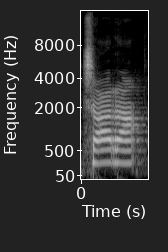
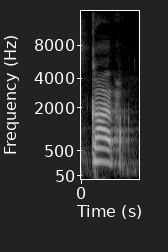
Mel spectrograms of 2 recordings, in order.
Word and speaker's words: Chara: They give rise to branch and they are filamentous like Chara, or you can pronounce Kara. Both the pronunciation is correct.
